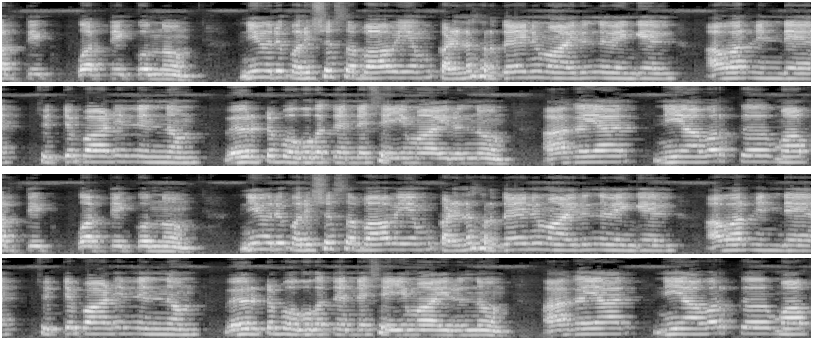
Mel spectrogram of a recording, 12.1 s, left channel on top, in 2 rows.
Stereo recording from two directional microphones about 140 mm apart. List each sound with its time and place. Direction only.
0.2 s speech: 20° left (ahead or behind)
